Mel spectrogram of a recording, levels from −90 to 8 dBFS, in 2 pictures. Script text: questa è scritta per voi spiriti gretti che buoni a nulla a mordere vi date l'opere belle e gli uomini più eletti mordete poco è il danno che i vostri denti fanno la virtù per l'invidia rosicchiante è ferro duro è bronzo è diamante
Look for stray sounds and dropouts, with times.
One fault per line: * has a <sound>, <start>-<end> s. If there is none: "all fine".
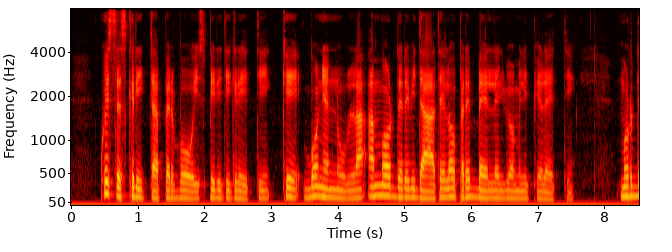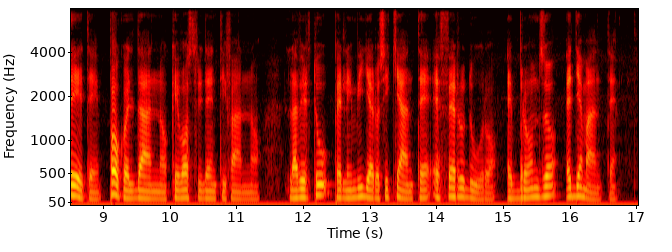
all fine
